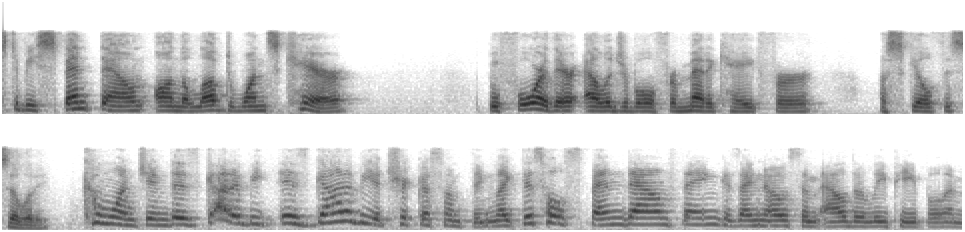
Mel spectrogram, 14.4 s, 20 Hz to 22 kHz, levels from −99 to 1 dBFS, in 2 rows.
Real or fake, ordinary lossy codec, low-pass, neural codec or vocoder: fake; Opus, 24 kbps; 7.2 kHz; codec, 16 kHz, 0.4 kbps, LongCat-Audio-Codec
